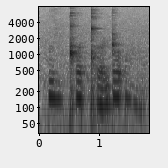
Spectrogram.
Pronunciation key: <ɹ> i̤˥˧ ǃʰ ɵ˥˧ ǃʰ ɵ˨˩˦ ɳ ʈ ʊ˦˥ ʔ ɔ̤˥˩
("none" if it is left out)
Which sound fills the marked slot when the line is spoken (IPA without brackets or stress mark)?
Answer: l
